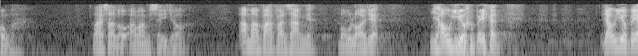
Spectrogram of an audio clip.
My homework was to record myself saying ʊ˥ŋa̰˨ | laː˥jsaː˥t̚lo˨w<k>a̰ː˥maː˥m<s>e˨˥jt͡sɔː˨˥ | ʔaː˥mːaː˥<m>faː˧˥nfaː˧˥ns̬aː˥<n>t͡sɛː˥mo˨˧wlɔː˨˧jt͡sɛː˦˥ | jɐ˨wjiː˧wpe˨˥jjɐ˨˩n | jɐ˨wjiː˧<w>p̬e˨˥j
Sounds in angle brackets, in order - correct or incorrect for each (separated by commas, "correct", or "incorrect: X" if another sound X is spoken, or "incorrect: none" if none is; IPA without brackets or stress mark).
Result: incorrect: ʔ, correct, correct, incorrect: ŋ, correct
